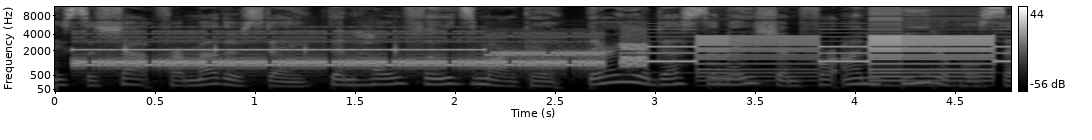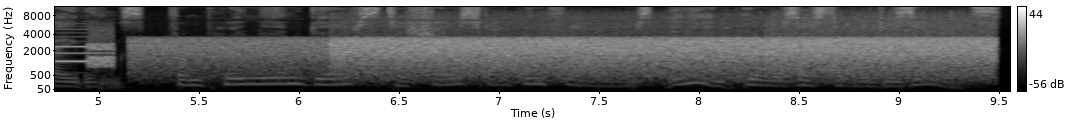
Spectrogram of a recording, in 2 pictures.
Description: Dial-up modem handshake (V.34 or later), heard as a whistle, warbles, then hiss, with speech in English.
